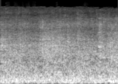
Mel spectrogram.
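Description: A Norfolk Southern freight train passes close by, its wheels on the rails producing a dense, steady roar with a faint clickety-clack throughout.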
